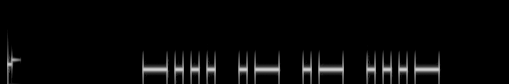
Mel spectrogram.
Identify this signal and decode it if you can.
Morse code, heard as a keyed tone, about 15 wpm, 700 Hz. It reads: BAAV
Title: All Cut Numbers - 4-Digit 15wpm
